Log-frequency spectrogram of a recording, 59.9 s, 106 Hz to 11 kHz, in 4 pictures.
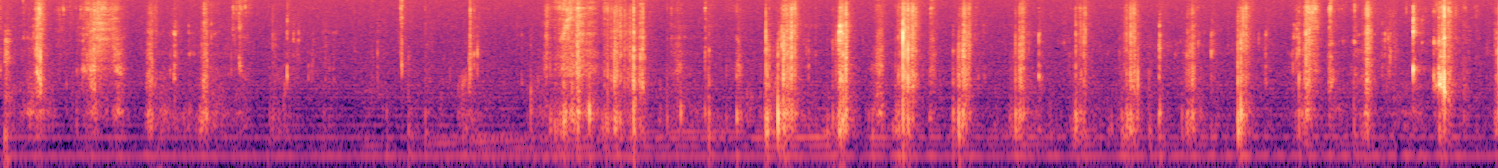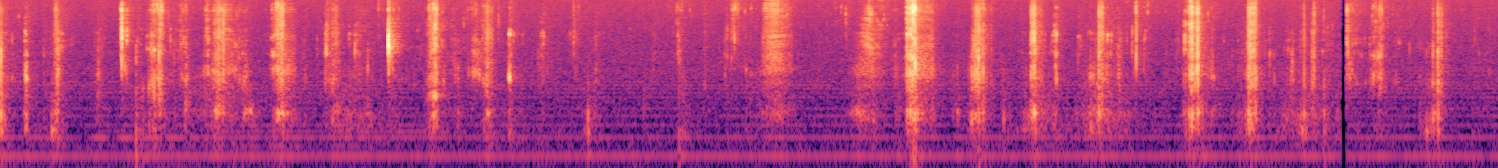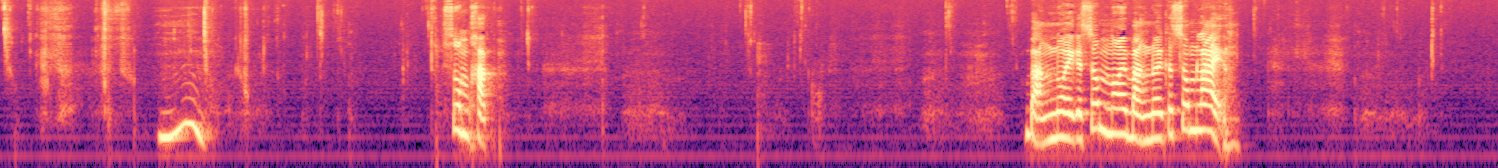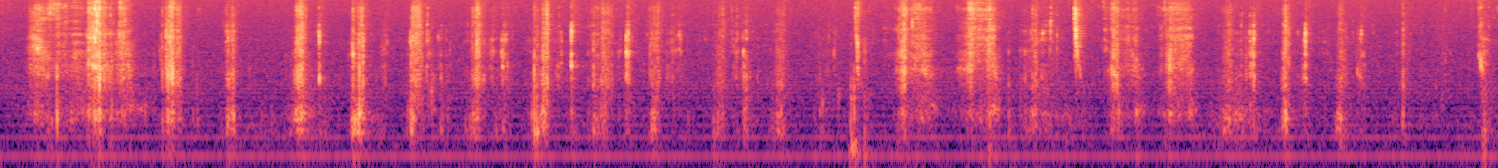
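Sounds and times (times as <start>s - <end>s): mango being bitten and chewed: 23.4s - 31.4s, 45.2s - 59.9s.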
